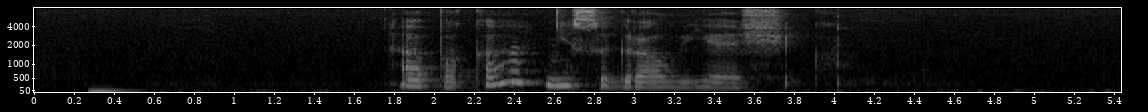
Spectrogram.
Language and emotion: Russian, sad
